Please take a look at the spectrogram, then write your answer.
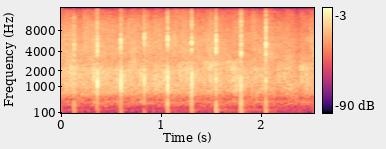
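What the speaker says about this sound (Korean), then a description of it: "박수 한번 할까요?" A church congregation at a Wednesday service at a national defense university claps in a quiet, evenly spaced rhythm, about ten crisp unison claps heard from a distance.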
